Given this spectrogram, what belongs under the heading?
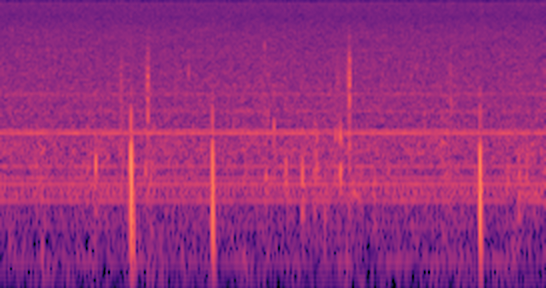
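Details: Stomach growling in a person with irritable bowel syndrome after drinking milk and prune juice. Short gurgles and pops at irregular intervals over a faint steady room hum: active bowel sounds.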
